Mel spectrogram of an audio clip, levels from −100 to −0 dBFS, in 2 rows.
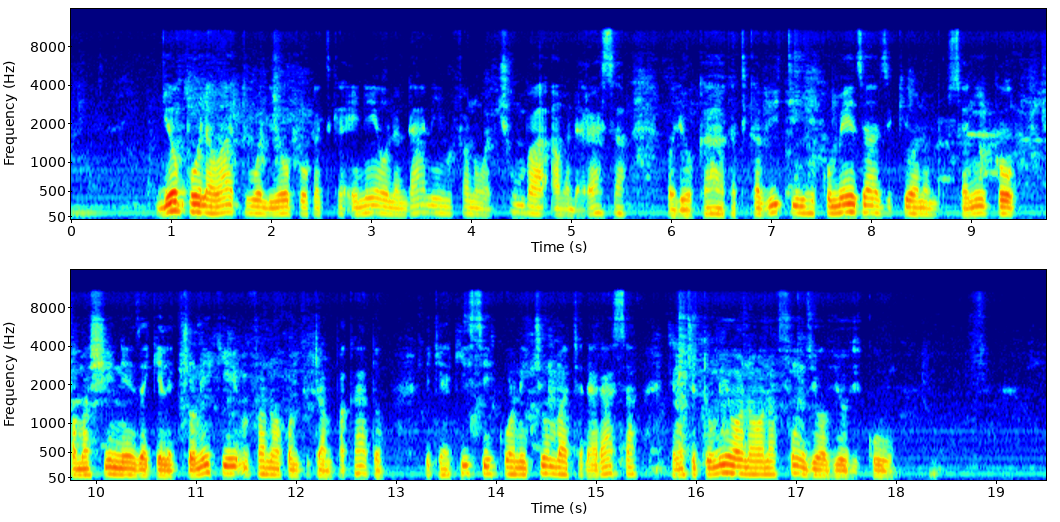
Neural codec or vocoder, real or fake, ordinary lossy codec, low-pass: none; real; AAC, 96 kbps; 10.8 kHz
